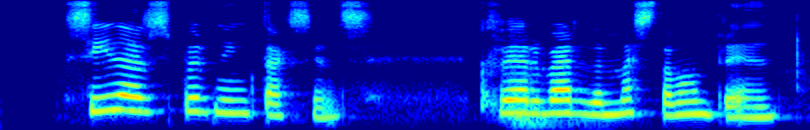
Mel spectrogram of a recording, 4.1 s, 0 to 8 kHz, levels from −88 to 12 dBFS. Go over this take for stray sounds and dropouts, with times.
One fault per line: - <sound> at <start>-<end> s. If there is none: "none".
none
